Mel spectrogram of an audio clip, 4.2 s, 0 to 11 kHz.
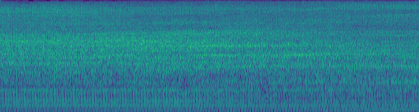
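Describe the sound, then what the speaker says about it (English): Honda EM600 portable generator engine running steadily after sitting unused for years and smoking a little, a loud continuous motor drone with no pauses or talk. "Well, there it goes. Smokes a little, but I haven't adjusted anything on it."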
